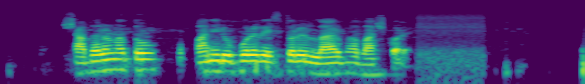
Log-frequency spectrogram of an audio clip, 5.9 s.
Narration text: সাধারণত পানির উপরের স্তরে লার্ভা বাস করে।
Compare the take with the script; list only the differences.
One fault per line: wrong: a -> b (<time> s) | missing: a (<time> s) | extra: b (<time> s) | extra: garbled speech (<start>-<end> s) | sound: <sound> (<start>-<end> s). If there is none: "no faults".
no faults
